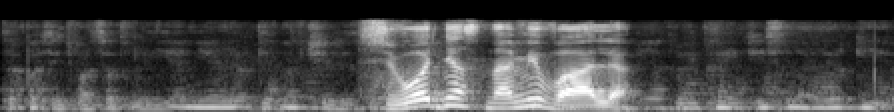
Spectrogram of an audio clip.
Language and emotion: Russian, positive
